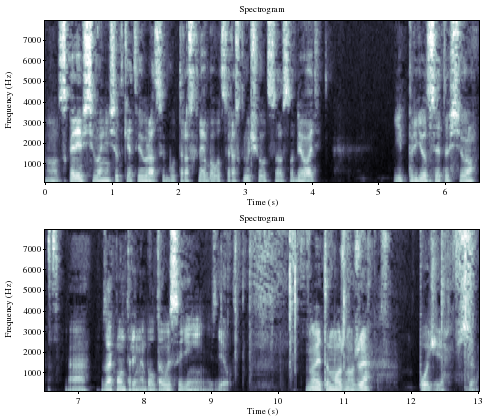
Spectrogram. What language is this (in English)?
Russian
